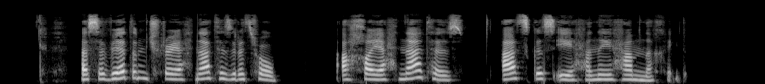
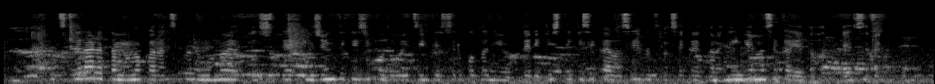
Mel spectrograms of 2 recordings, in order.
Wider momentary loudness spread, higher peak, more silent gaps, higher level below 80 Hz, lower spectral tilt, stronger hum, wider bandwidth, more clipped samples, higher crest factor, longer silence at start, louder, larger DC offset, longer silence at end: second, 8 LU vs 12 LU; first, 0 dBFS vs -12 dBFS; first, 0.74-0.80 s, 2.84-2.93 s, 3.20-3.36 s, 4.70-4.85 s, 4.95-5.00 s vs none; second, -64 dBFS vs -52 dBFS; second, -2 dB/octave vs -4.5 dB/octave; neither; about the same, 11.5 kHz vs 12 kHz; neither; about the same, 18 dB vs 16 dB; first, 0.4 s vs 0.05 s; first, -17 LUFS vs -30 LUFS; neither; first, 0.95 s vs 0 s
